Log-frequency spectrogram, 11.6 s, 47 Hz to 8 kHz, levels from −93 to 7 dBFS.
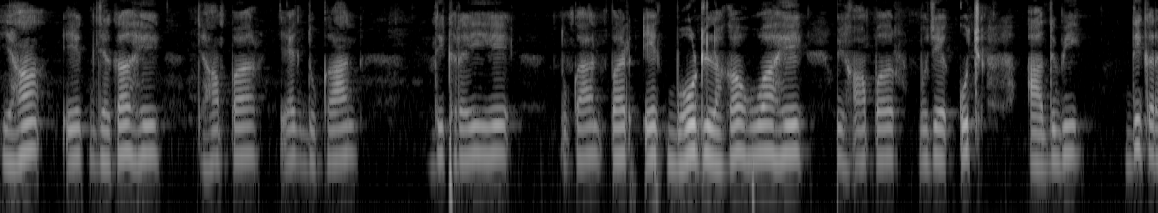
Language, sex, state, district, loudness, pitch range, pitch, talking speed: Hindi, male, Andhra Pradesh, Guntur, -38 LUFS, 175-195 Hz, 185 Hz, 35 wpm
